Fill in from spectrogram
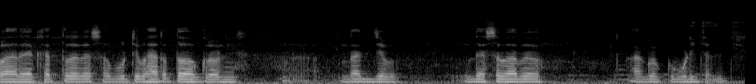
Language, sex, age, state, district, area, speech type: Odia, male, 45-60, Odisha, Balasore, rural, spontaneous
